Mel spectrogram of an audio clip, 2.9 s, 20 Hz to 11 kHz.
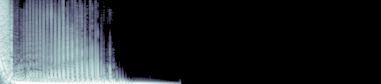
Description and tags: Hardstyke Kick 14
layered-kick, Rawstyle, Hardcore, bassdrum, Hardstyle-Kick, Hardcore-Kick, Rawstyle-Kick, Kick, distorted-kick, Hardstyle, distrotion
